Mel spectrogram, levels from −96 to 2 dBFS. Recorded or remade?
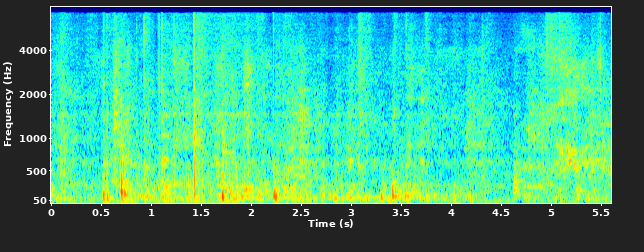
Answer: remade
